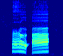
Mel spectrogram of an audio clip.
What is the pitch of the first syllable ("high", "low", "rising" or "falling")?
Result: falling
